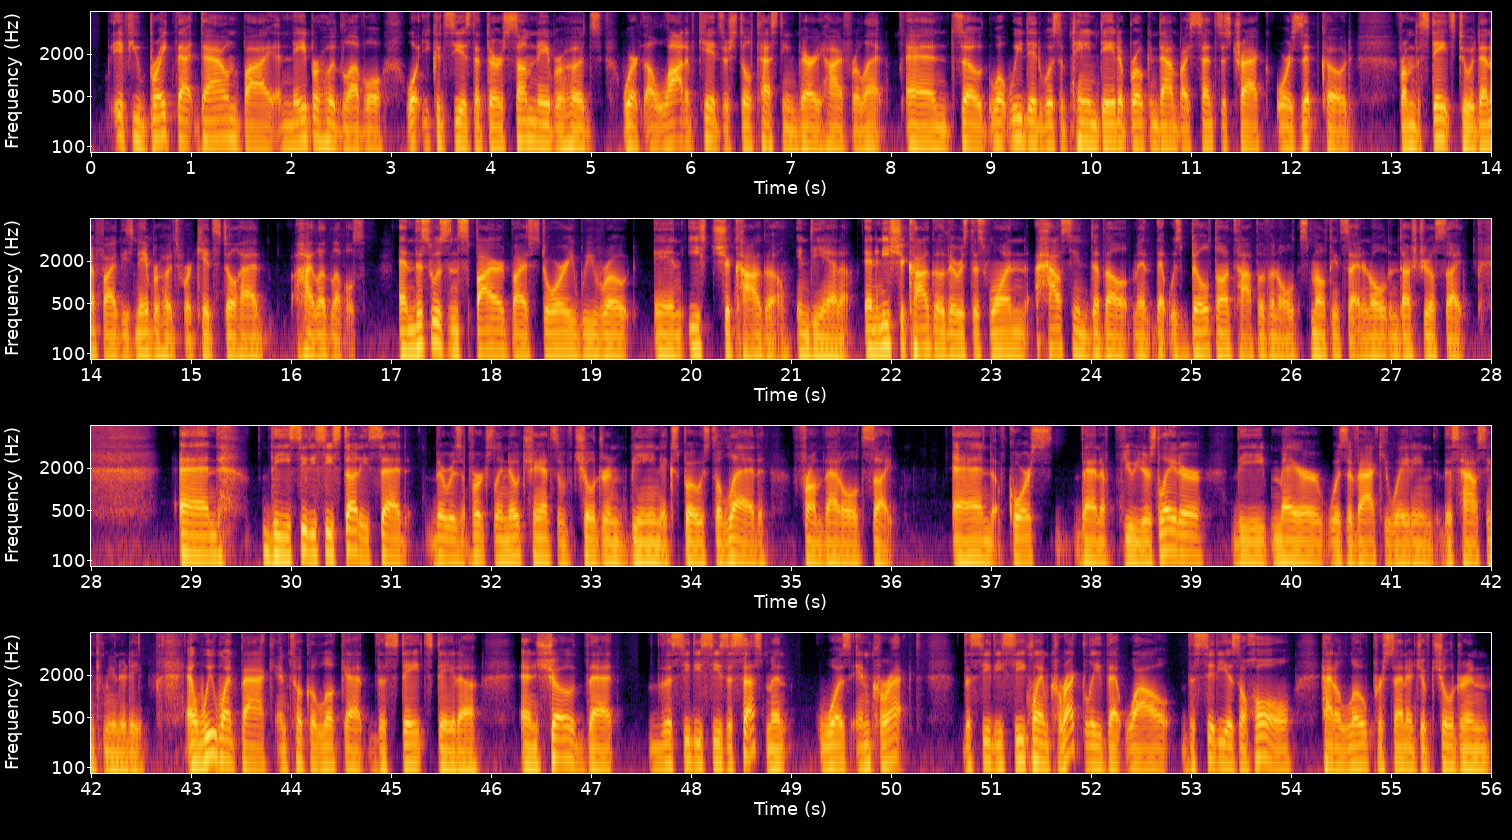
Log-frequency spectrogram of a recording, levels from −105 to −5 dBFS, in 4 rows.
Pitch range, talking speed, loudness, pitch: 90-105 Hz, 180 wpm, -21 LUFS, 95 Hz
